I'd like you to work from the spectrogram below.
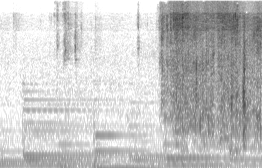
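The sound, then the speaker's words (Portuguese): A phone call line breaking up: a garbled, warbling tone gives way to a steady wash of harsh digital static that fills the rest of the moment, fairly loud. “oi, tá me ouvindo?”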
